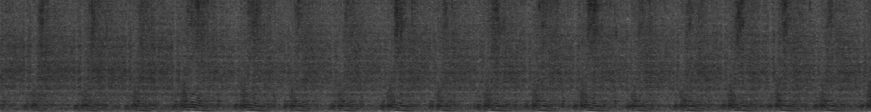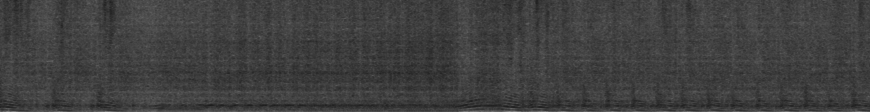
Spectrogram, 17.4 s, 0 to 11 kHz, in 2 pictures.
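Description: Honda HSV-010 GT's 3.4-litre V8 race engine warming up just after being started. The throttle is blipped over and over, about twice a second. Then the revs are held steady for a few seconds, rise once sharply and settle into a steady run.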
